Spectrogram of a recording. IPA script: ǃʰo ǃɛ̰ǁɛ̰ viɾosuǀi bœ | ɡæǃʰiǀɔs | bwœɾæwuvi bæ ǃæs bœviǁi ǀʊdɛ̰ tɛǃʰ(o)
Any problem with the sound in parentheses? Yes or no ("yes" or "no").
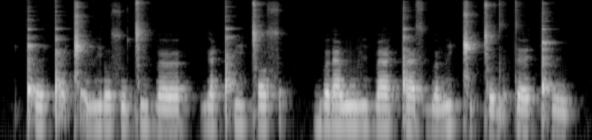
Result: yes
